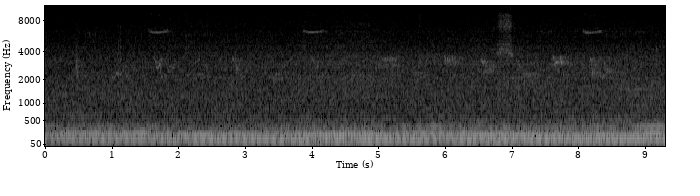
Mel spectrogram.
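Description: Birds chirping: a short high note repeats about every two seconds, with other brief chirps in between, over a steady low hum.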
